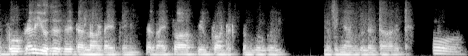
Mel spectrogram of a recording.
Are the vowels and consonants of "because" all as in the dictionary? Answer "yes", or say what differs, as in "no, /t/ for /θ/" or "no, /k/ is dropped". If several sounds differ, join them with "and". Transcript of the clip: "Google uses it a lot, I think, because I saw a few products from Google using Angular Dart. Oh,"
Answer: no, /z/ is dropped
